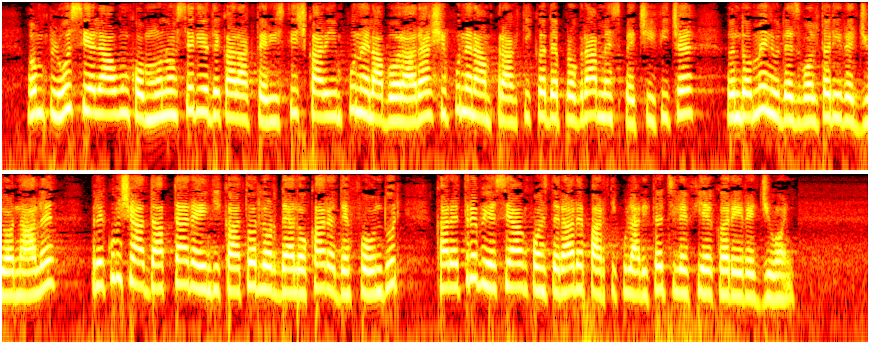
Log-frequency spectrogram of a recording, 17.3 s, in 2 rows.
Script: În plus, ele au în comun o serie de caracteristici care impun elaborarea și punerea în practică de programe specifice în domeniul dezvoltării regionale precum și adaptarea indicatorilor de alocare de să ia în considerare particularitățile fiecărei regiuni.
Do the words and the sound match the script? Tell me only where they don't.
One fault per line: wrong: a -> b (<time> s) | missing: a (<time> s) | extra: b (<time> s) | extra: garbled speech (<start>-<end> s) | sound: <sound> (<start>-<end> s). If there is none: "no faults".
extra: fonduri care trebuie (12.1 s)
